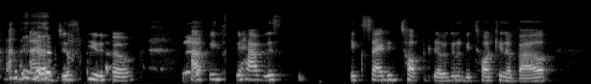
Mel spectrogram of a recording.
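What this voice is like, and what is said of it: Excited, energetic voice. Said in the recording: “you can tell from my voice, I'm very excited”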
